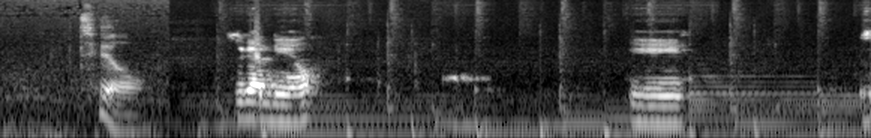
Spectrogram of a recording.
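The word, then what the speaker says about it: Thgil: it t h g e i l puts pronounced like till who is this guy so what's your name light fit my name is till it's spelled what g-i-l but it's pronounced till we got neal he was a heroin addict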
